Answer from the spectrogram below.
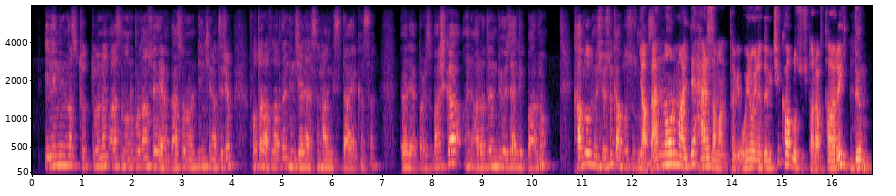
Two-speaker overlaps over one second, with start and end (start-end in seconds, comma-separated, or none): none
